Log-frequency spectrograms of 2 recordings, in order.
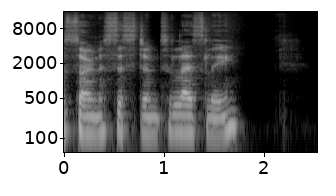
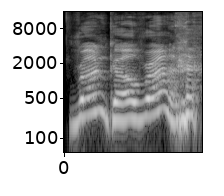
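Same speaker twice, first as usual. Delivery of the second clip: hammed-up, high, loud warning shout; urgent yell; 8 semitones higher, 11 dB louder, slower than usual. Podcaster imitates Leslie warning over the walkie-talkie, hammed-up yell. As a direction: yell it out, on the edge of laughing.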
